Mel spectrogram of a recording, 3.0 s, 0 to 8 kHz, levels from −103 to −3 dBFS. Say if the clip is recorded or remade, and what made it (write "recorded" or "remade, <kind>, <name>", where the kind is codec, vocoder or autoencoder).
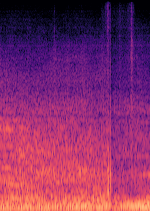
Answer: remade, autoencoder, DAC-VAE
